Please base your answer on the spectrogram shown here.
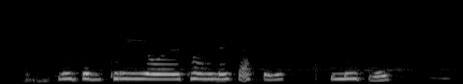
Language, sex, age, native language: Icelandic, male, 9, Icelandic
